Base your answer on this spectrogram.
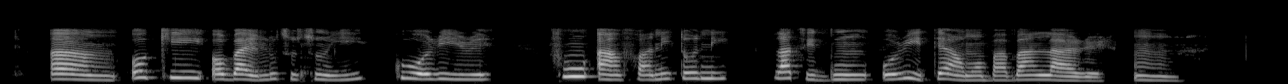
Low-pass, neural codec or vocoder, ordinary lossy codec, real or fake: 5.4 kHz; none; AAC, 48 kbps; real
